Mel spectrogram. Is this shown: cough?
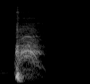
yes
